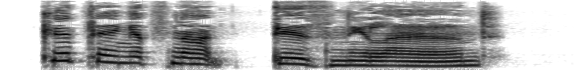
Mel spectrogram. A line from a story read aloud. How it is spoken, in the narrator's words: Charlotte said sweetly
